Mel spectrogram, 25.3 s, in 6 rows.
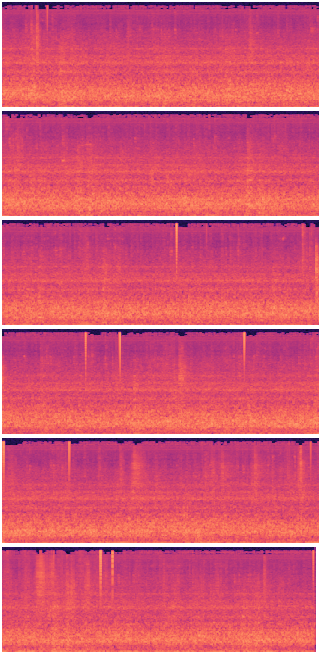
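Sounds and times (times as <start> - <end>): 
train interior ambience: 0.0 - 25.3.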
